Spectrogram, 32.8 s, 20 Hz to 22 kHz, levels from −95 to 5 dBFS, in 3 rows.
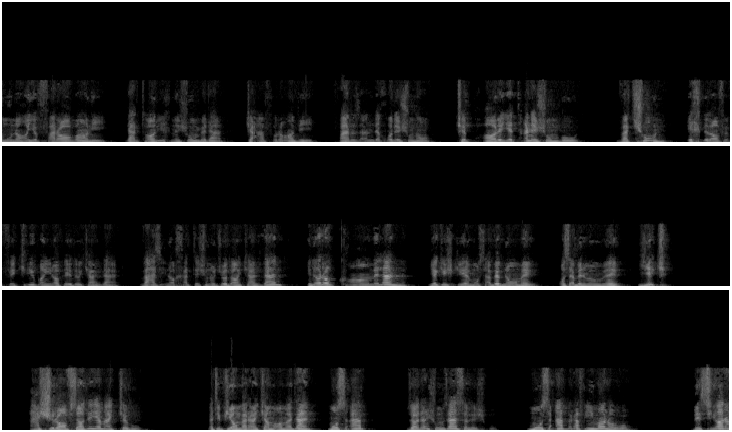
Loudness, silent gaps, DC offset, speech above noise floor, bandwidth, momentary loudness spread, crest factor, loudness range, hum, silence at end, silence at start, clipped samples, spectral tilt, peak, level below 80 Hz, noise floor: -47 LUFS; none; under 0.1%; over 43 dB; 10 kHz; 15 LU; 26 dB; 9 LU; none; 0 s; 0 s; under 0.1%; -3.5 dB/octave; -22 dBFS; -86 dBFS; under -90 dBFS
